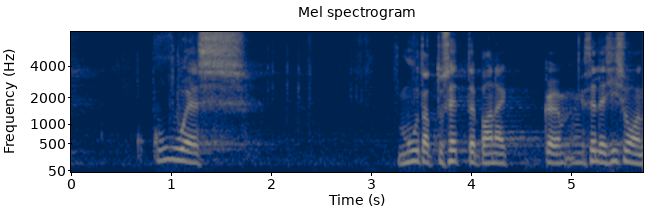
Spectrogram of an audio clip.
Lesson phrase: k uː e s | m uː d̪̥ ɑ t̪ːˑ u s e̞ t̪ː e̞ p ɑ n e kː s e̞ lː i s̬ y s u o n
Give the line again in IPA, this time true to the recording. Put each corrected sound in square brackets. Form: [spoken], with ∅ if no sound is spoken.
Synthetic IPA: k uː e s | m uː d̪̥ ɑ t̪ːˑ u s e̞ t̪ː e̞ p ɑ n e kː s e̞ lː [e] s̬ [i] s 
